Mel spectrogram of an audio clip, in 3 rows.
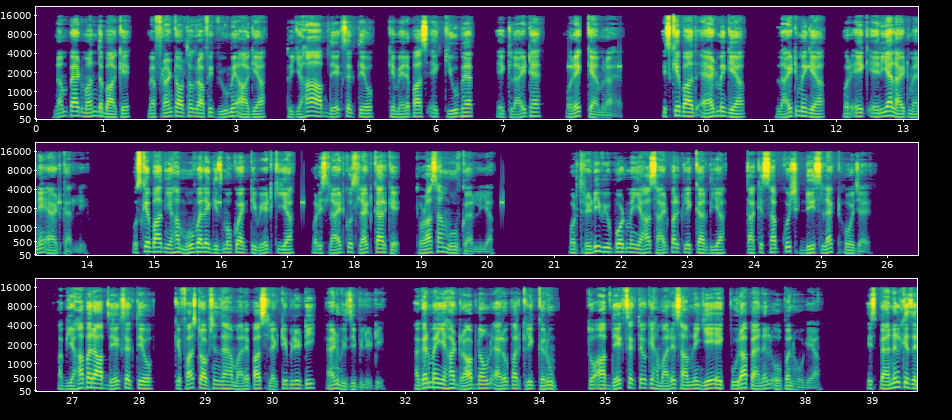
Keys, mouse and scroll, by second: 2.1 1, 8.0 click, 24.8 click, 33.4 click.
